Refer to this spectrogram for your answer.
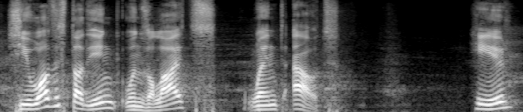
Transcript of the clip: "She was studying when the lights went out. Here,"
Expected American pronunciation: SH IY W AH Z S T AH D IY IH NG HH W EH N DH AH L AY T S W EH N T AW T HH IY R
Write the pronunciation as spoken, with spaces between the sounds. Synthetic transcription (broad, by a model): SH IY W AH Z S T AH D IY IH NG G W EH N DH AH L AY T S W EH N T AW T HH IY R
